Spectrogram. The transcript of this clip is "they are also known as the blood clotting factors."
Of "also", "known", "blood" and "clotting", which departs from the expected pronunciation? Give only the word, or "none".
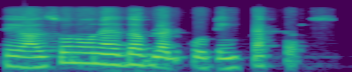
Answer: clotting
